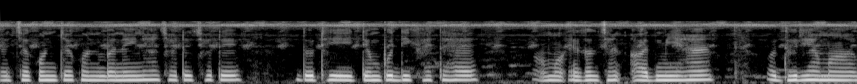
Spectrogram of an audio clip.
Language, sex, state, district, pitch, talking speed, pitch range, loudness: Chhattisgarhi, female, Chhattisgarh, Raigarh, 200 Hz, 125 wpm, 195-205 Hz, -15 LUFS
